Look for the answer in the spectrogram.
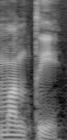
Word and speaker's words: манты: И вот мы стали выяснять, кто откуда, и выяснил, что даже в разных областях Киргизии – это слово произносят по-разному. Где-то манты, где-то манты.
